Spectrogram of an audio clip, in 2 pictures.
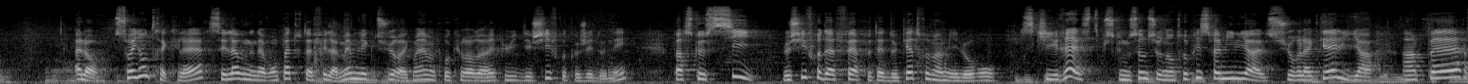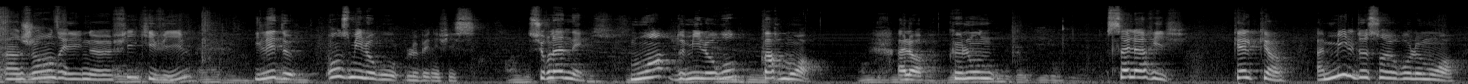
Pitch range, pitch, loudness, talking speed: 165-280 Hz, 225 Hz, -25 LUFS, 190 wpm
